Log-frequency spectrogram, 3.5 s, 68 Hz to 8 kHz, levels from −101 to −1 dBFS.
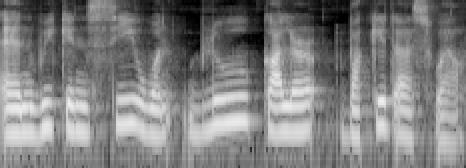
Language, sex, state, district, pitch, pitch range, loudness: English, female, Nagaland, Dimapur, 195 Hz, 180-220 Hz, -19 LUFS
